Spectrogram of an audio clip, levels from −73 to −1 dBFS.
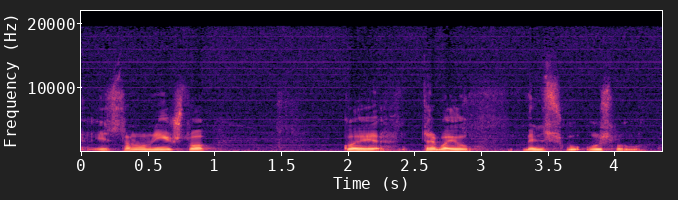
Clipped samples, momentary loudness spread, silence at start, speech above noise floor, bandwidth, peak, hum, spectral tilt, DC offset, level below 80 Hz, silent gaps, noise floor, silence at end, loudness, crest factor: under 0.1%; 23 LU; 0 s; 23 dB; over 20 kHz; 0 dBFS; none; -5.5 dB/octave; 0.2%; -46 dBFS; none; -38 dBFS; 0 s; -15 LUFS; 16 dB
